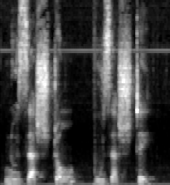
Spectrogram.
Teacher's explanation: that E is a mute E and it drops completely when surrounded by two pronounced consonants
